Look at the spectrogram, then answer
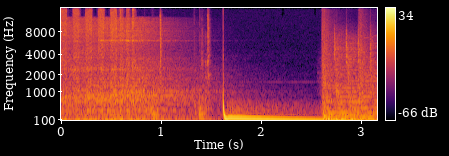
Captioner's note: car doors opening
